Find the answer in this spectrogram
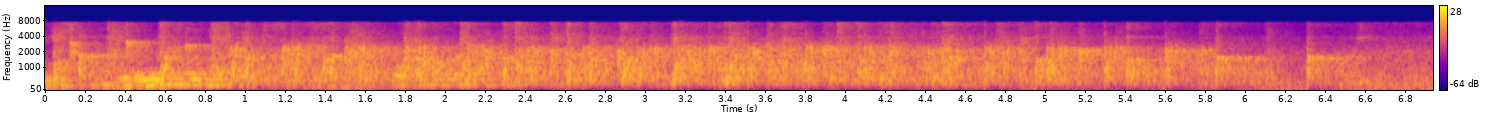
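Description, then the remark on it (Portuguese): A large audience applauds steadily for several seconds after a prayer, dense clapping with scattered voices and cheers mixed in before it starts to thin out at the end. “Aplauda”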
